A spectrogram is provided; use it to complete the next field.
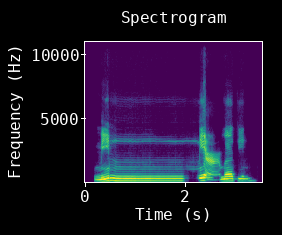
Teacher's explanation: Nun yang pertama dimasukkan ke nun yang kedua, ya. Nun yang pertama sukun, ya, dimasukkan ke nun yang kedua. Min ni'matin, ditahan 2 harakat.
